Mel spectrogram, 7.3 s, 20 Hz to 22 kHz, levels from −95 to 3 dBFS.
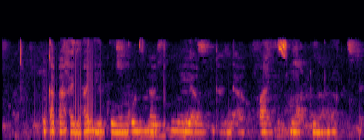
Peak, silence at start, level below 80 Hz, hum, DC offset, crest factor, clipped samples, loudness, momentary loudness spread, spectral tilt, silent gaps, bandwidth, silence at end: -10 dBFS; 0.05 s; -62 dBFS; none; under 0.1%; 20 dB; under 0.1%; -30 LUFS; 16 LU; -4 dB/octave; none; 8.2 kHz; 0.05 s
